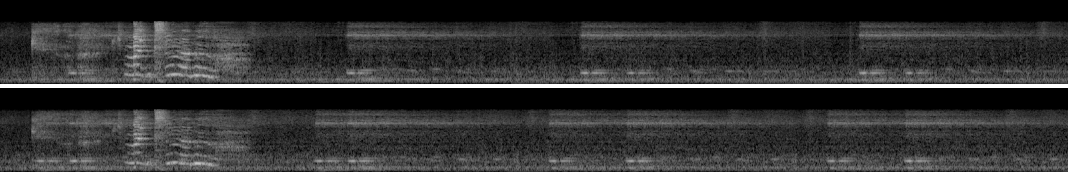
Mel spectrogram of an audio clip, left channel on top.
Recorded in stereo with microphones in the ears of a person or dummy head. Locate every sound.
0.3 s a sneeze: 40° left (ahead or behind), 1.2 m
